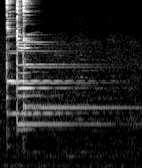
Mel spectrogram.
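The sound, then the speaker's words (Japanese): Glasses clink together in a toast, three quick bright taps close together, their ringing tones lingering and fading over about a second, with no voices. “それじゃ乾杯。”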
